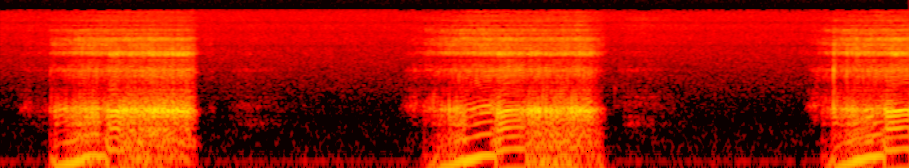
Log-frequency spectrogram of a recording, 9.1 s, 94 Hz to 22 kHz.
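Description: Deep, vibrating snores on each breath in, about 16 a minute, with quiet pauses between; ordinary adult sleep snoring.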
